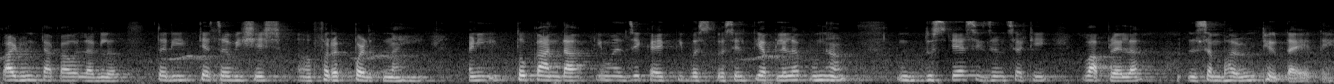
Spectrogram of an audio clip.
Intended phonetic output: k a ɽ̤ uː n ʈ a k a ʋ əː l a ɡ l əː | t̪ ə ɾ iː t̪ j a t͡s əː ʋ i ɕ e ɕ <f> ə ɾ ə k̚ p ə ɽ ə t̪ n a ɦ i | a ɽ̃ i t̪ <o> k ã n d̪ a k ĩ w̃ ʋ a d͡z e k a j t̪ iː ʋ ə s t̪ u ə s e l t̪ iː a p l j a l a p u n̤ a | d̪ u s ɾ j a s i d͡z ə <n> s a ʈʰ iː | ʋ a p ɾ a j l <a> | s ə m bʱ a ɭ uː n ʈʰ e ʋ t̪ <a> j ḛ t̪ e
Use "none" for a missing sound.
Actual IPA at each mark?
f, o, n, a, a

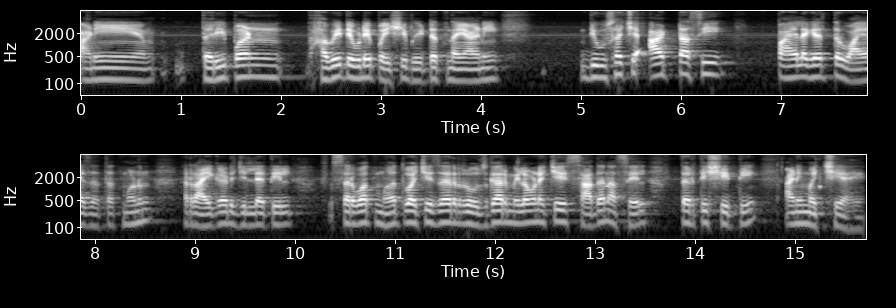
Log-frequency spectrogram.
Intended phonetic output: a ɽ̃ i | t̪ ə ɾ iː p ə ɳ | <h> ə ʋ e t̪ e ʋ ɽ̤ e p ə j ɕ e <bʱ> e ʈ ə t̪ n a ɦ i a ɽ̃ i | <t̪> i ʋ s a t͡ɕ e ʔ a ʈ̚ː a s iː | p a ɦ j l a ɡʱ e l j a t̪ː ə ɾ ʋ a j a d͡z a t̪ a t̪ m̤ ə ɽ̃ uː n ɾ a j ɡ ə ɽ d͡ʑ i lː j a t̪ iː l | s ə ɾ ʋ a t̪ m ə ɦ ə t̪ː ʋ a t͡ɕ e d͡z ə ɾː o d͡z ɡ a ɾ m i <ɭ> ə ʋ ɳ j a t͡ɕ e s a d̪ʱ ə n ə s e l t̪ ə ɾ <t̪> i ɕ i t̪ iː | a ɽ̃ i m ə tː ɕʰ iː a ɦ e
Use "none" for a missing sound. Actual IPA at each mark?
h, bʱ, d̪, l, t̪

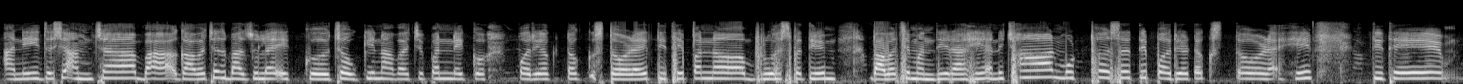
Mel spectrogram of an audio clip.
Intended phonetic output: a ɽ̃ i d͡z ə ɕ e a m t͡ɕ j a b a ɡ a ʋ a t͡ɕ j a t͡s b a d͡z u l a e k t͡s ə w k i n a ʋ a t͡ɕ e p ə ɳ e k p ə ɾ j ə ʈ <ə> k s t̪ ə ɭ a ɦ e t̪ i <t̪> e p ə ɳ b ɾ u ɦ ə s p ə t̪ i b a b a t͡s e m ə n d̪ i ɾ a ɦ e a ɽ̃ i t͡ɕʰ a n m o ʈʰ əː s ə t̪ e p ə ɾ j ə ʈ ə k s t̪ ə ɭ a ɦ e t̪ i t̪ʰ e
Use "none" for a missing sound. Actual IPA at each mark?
ə, t̪ʰ

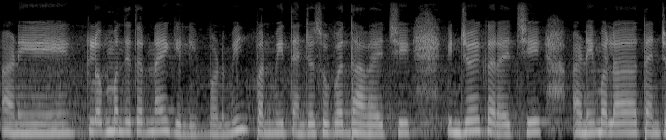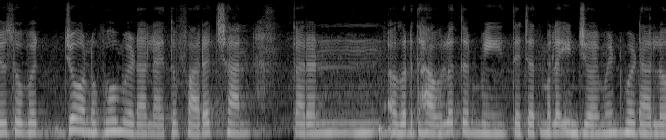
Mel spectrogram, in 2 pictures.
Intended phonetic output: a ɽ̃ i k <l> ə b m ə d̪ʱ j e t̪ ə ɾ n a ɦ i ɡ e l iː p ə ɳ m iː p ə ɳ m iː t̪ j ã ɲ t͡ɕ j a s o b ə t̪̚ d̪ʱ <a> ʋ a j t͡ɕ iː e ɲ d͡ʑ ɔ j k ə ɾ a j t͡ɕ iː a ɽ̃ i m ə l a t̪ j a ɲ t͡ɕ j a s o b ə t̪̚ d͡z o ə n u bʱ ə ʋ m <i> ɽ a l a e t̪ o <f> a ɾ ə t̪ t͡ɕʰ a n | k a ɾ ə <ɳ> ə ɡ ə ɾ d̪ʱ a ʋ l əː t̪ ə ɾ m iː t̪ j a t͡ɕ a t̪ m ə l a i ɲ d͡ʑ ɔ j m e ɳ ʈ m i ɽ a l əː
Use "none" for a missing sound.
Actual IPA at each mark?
l, a, i, f, ɳ

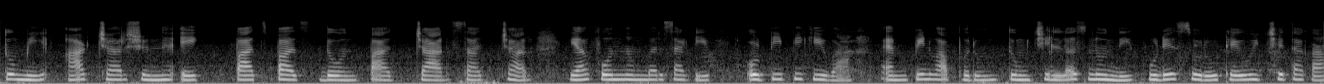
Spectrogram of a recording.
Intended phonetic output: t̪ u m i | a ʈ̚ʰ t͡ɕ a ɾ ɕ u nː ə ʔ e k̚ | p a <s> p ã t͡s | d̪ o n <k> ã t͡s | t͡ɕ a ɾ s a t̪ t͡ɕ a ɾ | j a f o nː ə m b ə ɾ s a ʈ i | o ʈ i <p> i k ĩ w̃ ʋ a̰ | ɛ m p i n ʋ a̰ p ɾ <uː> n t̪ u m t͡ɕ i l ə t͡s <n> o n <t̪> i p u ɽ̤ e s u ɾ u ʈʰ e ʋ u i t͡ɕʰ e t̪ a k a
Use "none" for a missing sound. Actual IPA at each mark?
t͡s, p, p, uː, n, d̪

